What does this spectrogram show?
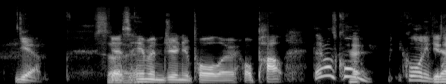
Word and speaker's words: Paulo: So him and Junior Paulo, or Paul. Everyone's calling him Paulo or something else. What the heck is that? Bolo. No, it's Junior Paulo. It's Paulo with an O.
